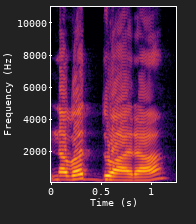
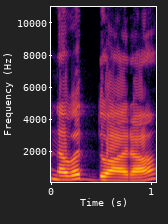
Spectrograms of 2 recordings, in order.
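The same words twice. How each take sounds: Both takes have the same delivery.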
